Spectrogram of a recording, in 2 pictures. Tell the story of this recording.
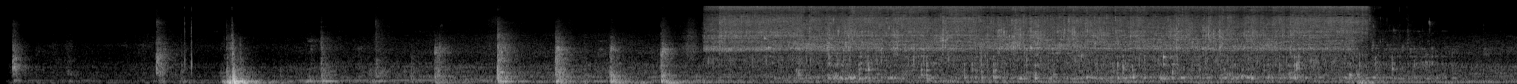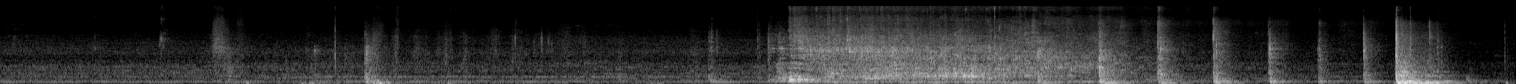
I open the toilet door and step inside. I turn on the tap and run water in the sink. After using the toilet I flush it and dry my hands with a towel.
